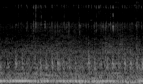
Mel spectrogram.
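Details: Honda CG 125 motorcycle after new chain sprocket set fitted, previous thak-thak chain sprocket noise fixed; low even hum with no rhythmic slapping or clacking: chain drive runs quietly.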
